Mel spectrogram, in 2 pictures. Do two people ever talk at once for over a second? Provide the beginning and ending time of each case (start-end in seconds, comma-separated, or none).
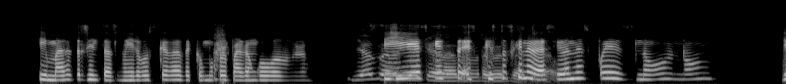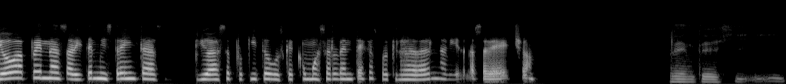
3.7-5.7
